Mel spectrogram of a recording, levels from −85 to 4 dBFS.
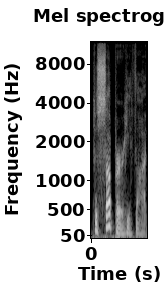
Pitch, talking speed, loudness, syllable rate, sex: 110 Hz, 215 wpm, -17 LUFS, 5.0 syllables/s, male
